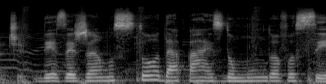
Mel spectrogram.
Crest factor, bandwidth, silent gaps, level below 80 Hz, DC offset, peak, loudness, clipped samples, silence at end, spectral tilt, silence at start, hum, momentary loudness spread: 18 dB; 16 kHz; none; -50 dBFS; under 0.1%; -10 dBFS; -27 LUFS; under 0.1%; 0 s; -3 dB/octave; 0 s; none; 8 LU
